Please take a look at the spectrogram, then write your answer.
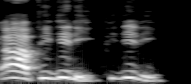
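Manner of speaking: bad, terrible put-on German accent. Retelling what a kid from Germany said to him, in a terrible German accent. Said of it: "it's my terrible German accent".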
